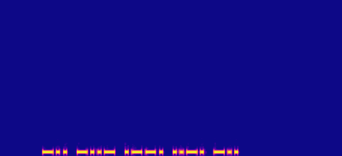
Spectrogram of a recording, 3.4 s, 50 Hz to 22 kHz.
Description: Morse code, heard as a keyed tone, about 36 wpm, 700 Hz. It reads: DXPFD
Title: Code Groups - 5 Letters - 35wpm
